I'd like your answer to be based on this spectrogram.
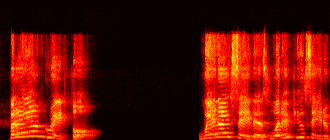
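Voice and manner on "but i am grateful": defensive reply. Shown as a demonstration. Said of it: "the response is".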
